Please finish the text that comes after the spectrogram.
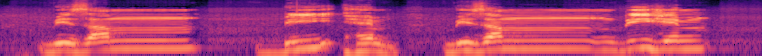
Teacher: नून साकिन के बाद में बा है तो नून को मीम से बदल कर पढ़ेंगे। बिज़म्बिहिम, बा ज़ेर बी, ज़ा नून ज़बर ज़न, सॉरी, बा ज़ेर बी, ज़ा को मीम से मिलाएंगे, ज़ा मीम ज़बर ज़म, बिज़म्बिहिम, बिज़म्बिहिम। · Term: इक़लाब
